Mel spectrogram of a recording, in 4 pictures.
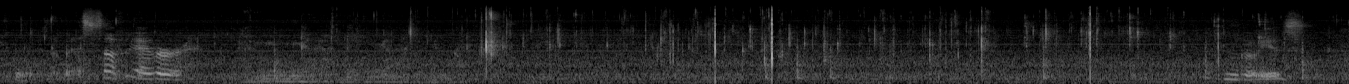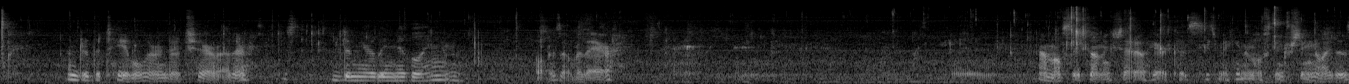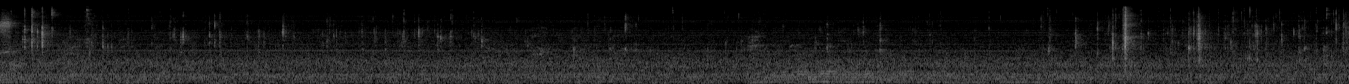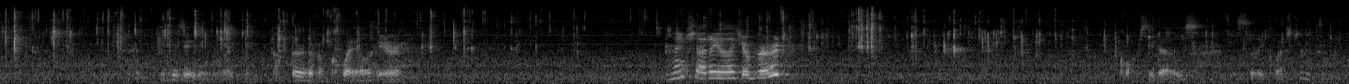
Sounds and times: Speech: 14.2s - 16.0s, 16.8s - 18.2s, 22.4s - 27.2s, 34.5s - 36.4s, 42.1s - 44.6s, 47.1s - 48.4s, 51.7s - 53.7s.

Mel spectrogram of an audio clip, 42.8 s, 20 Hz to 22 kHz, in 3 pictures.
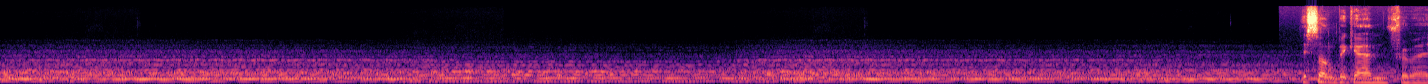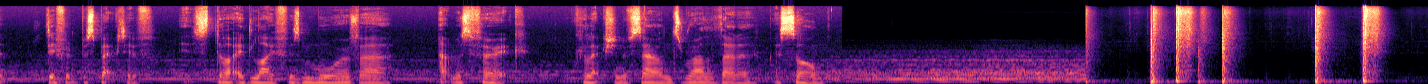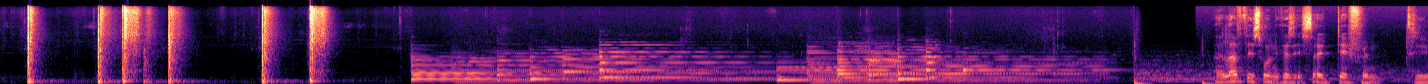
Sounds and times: Classical music: 0.0s - 25.7s, 32.4s - 42.8s.

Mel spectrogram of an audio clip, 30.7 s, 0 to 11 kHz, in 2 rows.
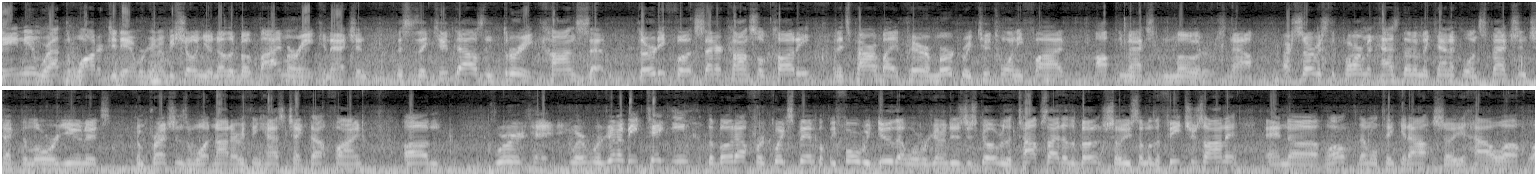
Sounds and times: Boat, Water vehicle: 0.0s - 30.6s
Speech: 0.0s - 30.6s.

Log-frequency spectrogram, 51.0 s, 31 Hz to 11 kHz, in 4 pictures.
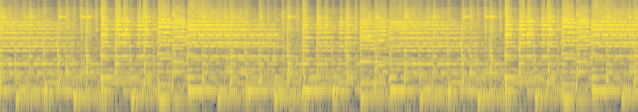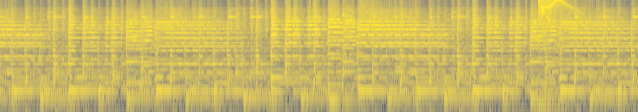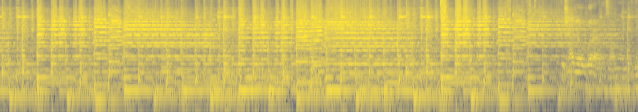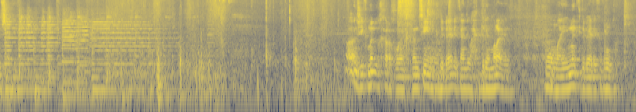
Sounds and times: Music: 0.0s - 43.3s.

